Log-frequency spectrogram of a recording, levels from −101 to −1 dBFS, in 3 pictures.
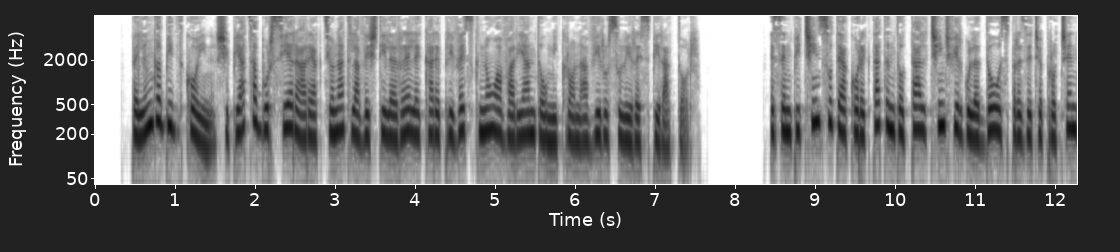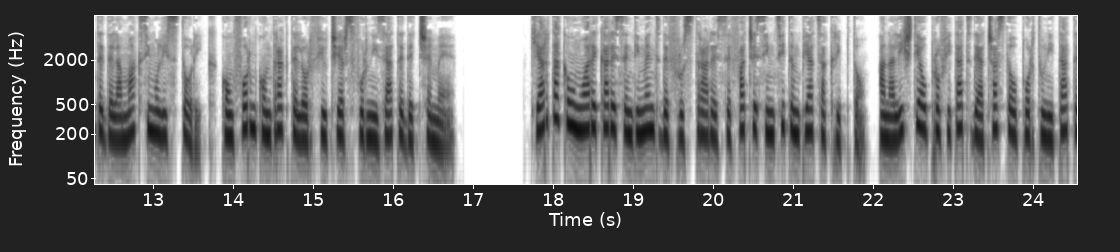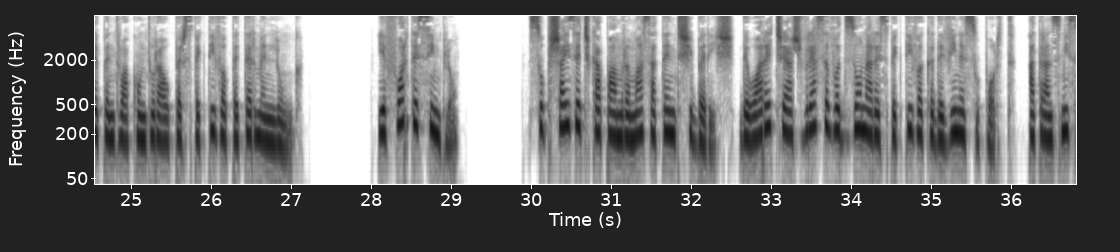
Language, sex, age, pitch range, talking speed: Romanian, female, 30-49, 175-225 Hz, 140 wpm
